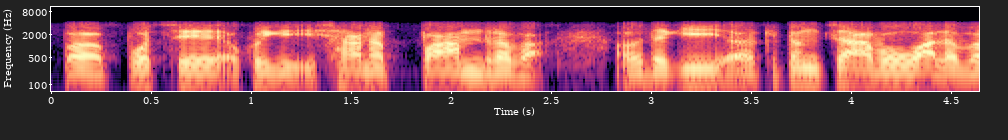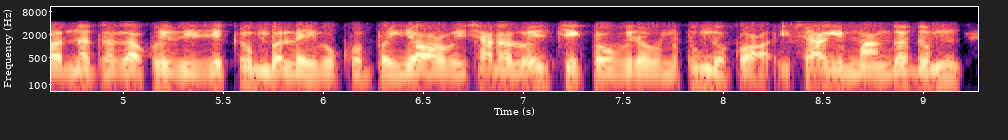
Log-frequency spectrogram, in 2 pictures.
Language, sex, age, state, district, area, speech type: Manipuri, male, 30-45, Manipur, Kangpokpi, urban, conversation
